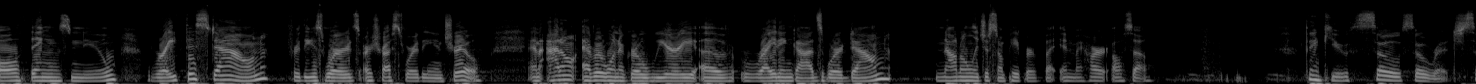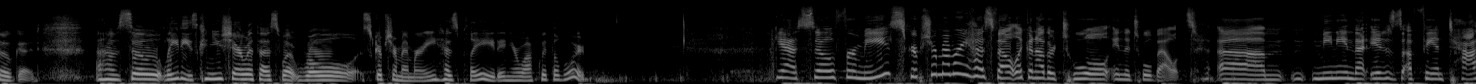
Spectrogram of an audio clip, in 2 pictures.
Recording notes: Recording from 11/11/23 Women's Brunch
